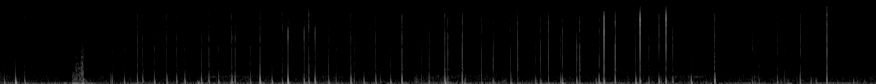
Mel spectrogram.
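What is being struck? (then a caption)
Small plastic tub. A small round pink plastic tub with a printed label is held in one hand and tapped and scratched with long fingernails. The result is a quiet, rapid, irregular series of sharp, dry clicks and taps that stop instantly with no ring, over a faint low hiss, with bright scratchy edges on some strokes.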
